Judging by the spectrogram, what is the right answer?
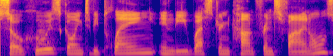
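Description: An ordinary speaking voice at a fairly quick pace. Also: man. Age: 20s. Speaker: podcast co-host, actor. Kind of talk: casual chat.

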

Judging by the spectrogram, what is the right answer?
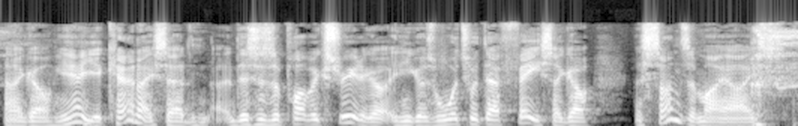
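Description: Against noticeable background noise, a man speaks very fast with very even loudness and ordinary pitch variation. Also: medium pitch for a man. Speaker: podcast co-host. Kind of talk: casual comedy podcast banter.

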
